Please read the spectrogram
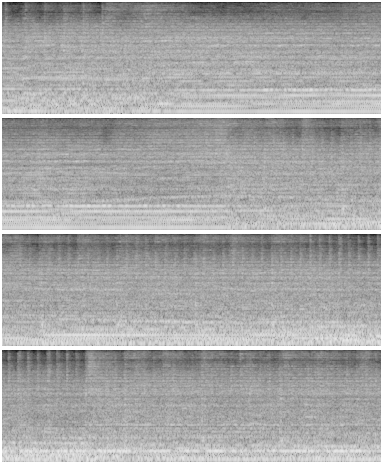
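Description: Loud heavy metal music with electric guitar and drums. The low end grows heavier about six seconds in.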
